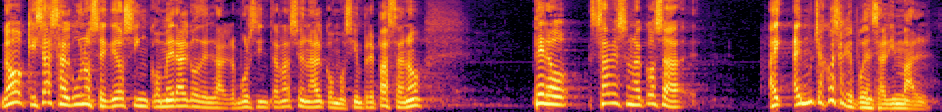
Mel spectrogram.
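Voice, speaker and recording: A fairly high-voiced man, preaching to his church as its pastor. He leads fervent prayer, repeating lines over and over and swinging from hushed to loud. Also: big pitch swings, normal speed. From Spain. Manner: fervent, repetitive prayer lines, rises and falls between soft and loud. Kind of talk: sermon leading into prayer.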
